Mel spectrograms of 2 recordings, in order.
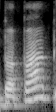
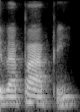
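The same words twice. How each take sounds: First: Vapapi read with B, as "bapapi". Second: Vapapi with a soft V-like W, no B. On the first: Teacher showing learners the misreading, vapapi said as "bapapi". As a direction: turn the V of vapapi into a B. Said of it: "you don't read it". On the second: Teacher showing how the written word is said, vapapi with soft V. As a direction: say vapapi with lips loose on the first sound. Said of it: "in place of W". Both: Shown as a demonstration.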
